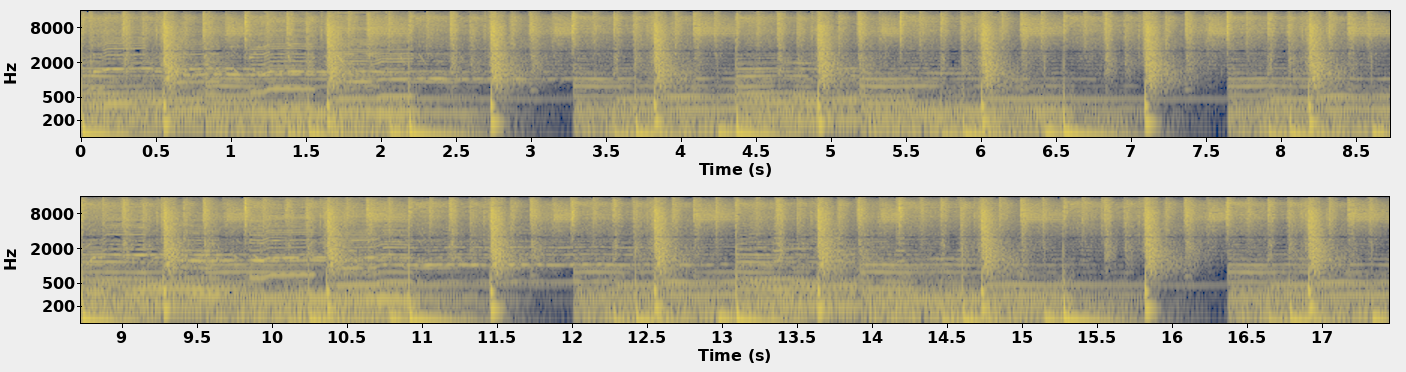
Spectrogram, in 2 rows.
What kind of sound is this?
VHS Electric Smoke by DSQR 110 bpm
A music loop I just made while trying out a new virtual drum machine. It has something old school to it. I hope you'll find it useful.
loop, music, jazz, 80s, 110bpm, drums, chillout, background, 90s, breakbeat, smooth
